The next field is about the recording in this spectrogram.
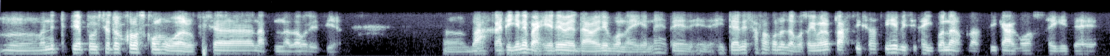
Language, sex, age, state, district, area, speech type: Assamese, male, 18-30, Assam, Goalpara, urban, conversation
